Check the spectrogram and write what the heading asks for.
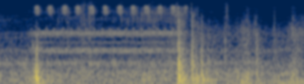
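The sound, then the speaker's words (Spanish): A bus door opened by the driver at an unscheduled roadside stop: a sharp click, then a steady mechanical whine for under two seconds, ending in a heavy clunk and a few rattles as it settles. No voices. “Así que hizo una excepción y les abrió la puerta.”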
